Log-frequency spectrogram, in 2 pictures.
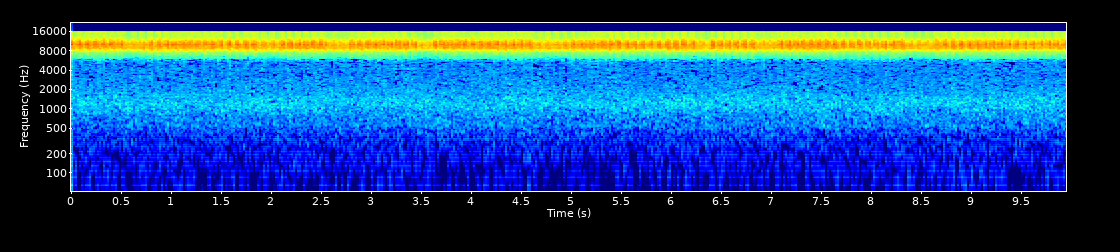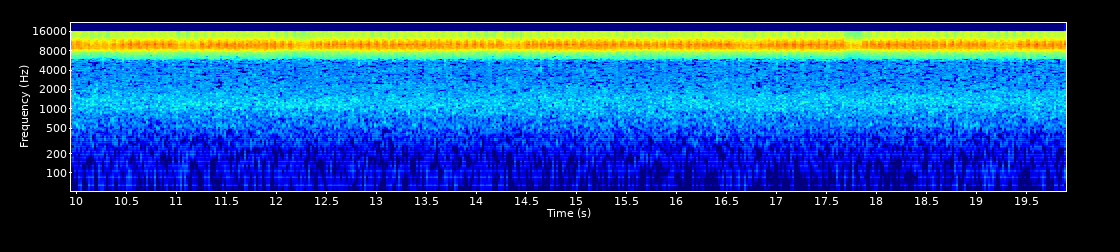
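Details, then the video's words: Crickets chirp nonstop, males stridulating with their wings, forming a seamless thin high-frequency buzzing trill. Brief small dips in volume occur at times, and nothing else is heard. "Most relaxing cricket sound for 8 hours"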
